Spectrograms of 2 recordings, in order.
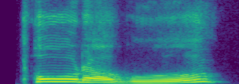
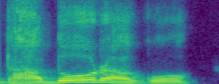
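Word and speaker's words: など: 조사조동사가 전부 가타카나로 되어 있고 그 다음에 여기 첫 번째 줄의 끄트머리를 보시면은 나토라고 적혀져 있습니다만은 이때 당시에 나토라고 적혀져 있다 하더라도 나도라고 읽거든요.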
